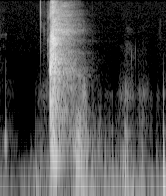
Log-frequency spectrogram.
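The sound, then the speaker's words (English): A single loud, explosive cough bursts out, followed by a few faint breathy rustles and a short soft thump near the end. No talking. “Yeah, excuse the coughing.”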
